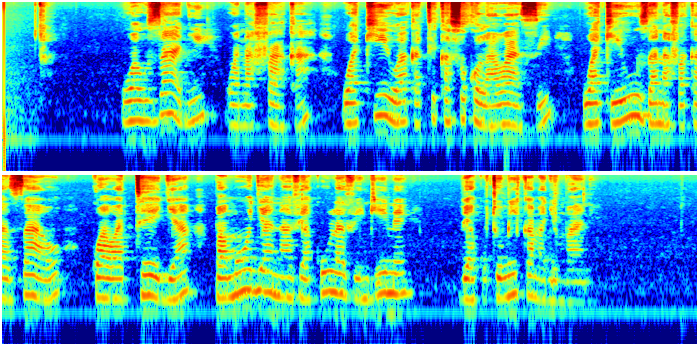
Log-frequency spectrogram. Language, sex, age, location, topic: Swahili, male, 25-35, Dar es Salaam, finance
